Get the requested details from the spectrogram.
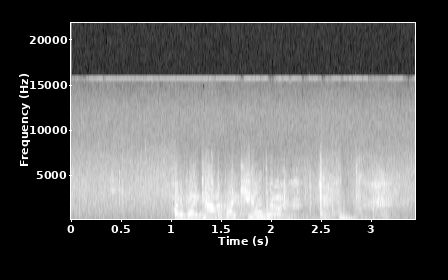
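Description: A young woman cries out in alarm.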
